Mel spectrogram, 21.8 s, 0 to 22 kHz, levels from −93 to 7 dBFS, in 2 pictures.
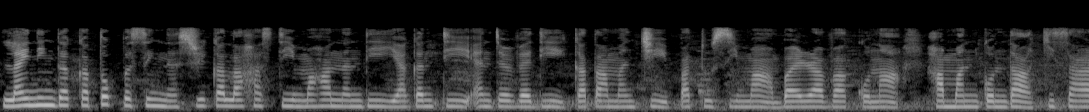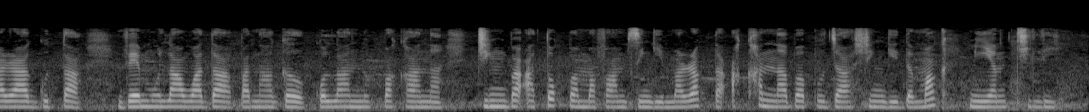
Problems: none marked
